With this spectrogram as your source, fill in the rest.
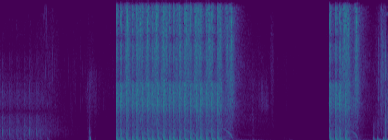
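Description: Rapid automatic gunfire from a PUBG Mobile battle, loud bursts of machine-gun fire in long sustained strings separated by short silent gaps, with a single sharp shot in between.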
